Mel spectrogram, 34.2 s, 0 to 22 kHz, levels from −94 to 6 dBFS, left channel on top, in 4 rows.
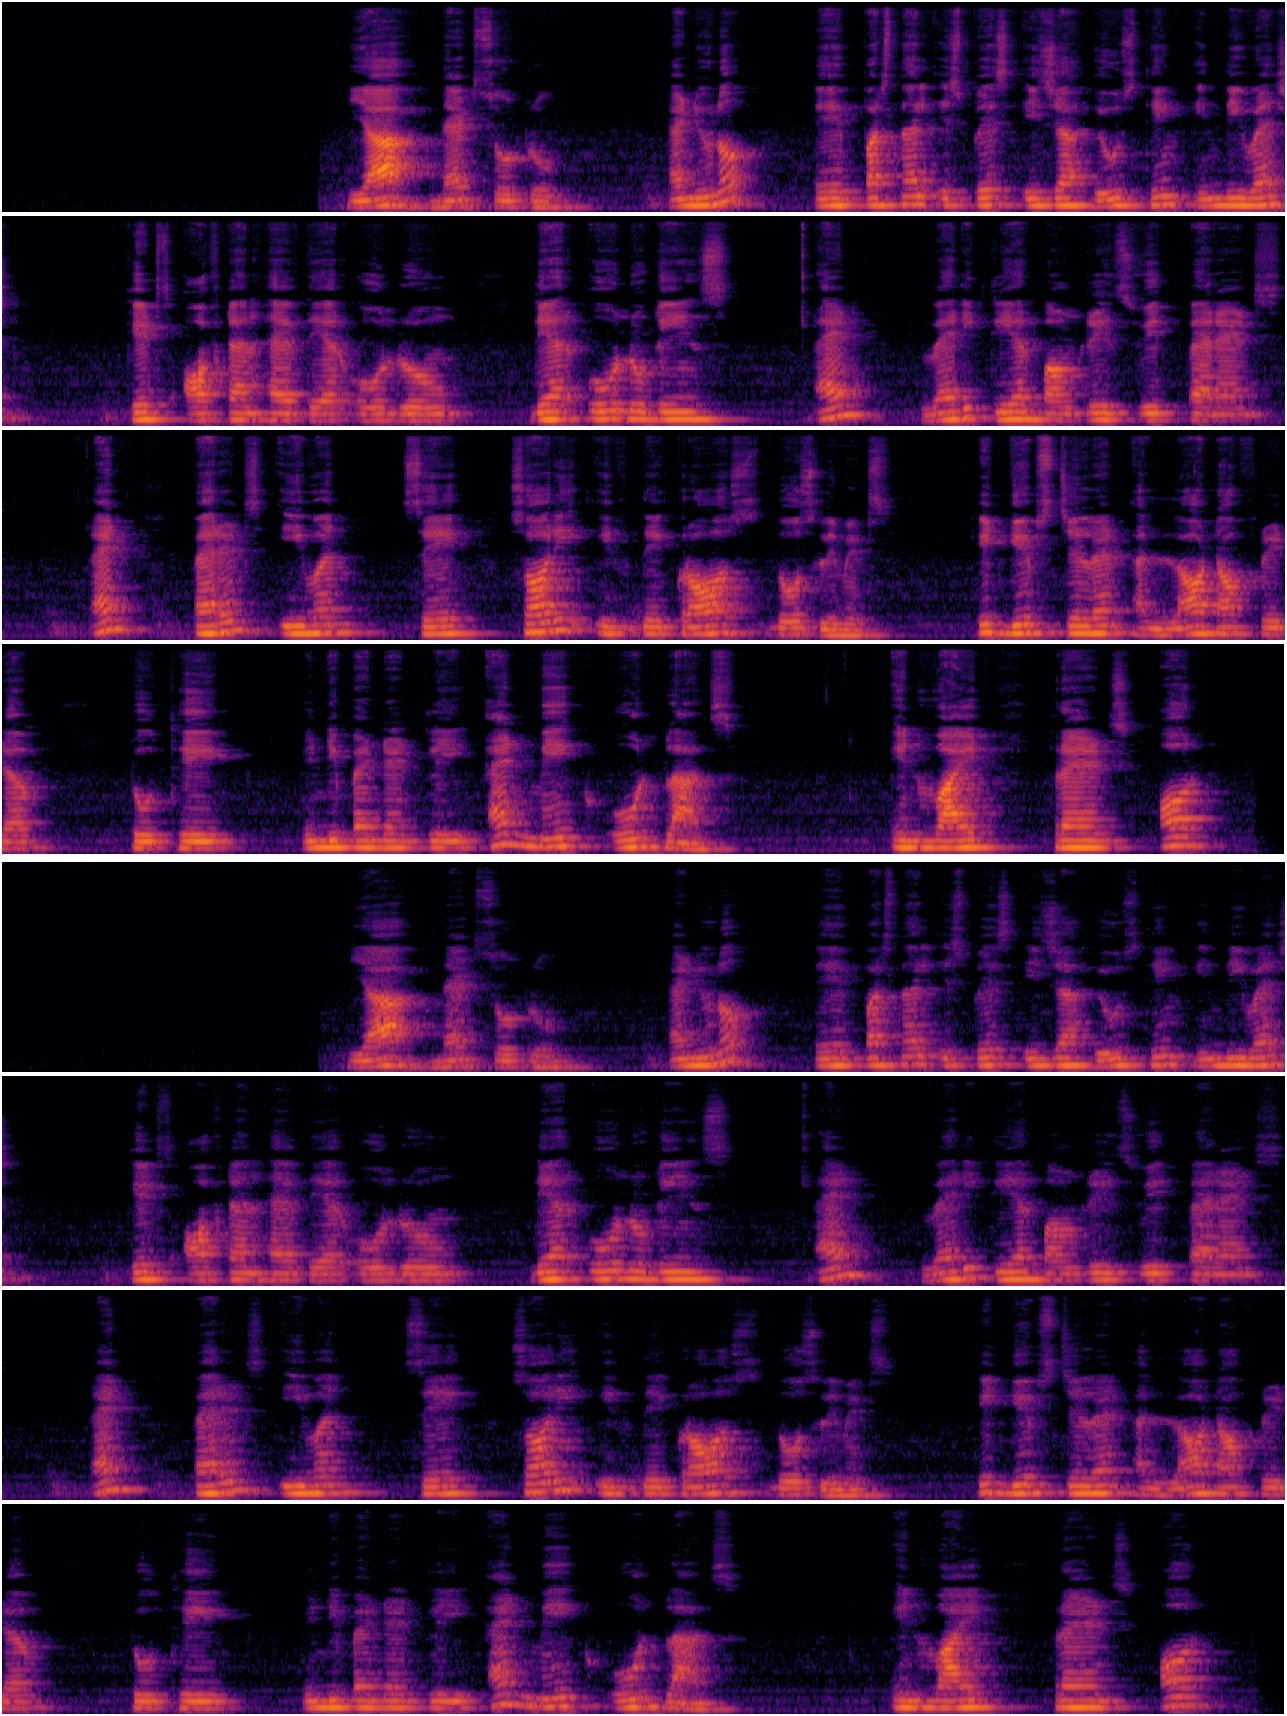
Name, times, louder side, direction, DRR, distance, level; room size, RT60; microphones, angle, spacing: voice 1, 2.3-3.7 4.4-5.0 5.4-8.7 9.4-11.6 12.1-13.4 14.0-14.3 14.7-16.9 17.7-18.0 18.4-19.5 19.8-20.3 20.6-23.0 23.6-25.9 26.5-27.2 27.7-30.5 31.6-32.4 32.7-33.7, left 3 dB, 90° left, 0.5 m, -31 dB
3.1 x 2.3 x 2.6 m
head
